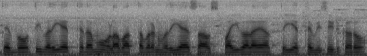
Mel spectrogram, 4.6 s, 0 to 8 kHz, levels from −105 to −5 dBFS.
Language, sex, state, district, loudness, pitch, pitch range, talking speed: Punjabi, male, Punjab, Kapurthala, -15 LUFS, 115 Hz, 115-120 Hz, 235 wpm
